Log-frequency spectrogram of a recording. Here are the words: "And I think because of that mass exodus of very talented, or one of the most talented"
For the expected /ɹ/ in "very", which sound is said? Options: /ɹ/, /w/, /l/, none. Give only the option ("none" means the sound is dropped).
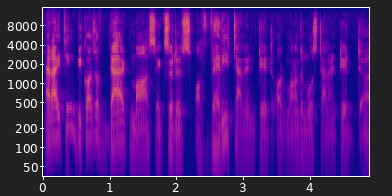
/ɹ/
